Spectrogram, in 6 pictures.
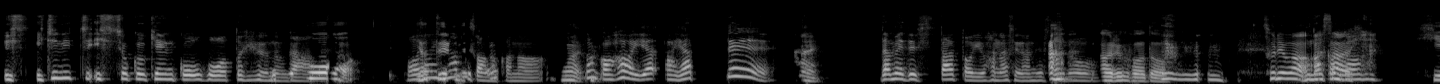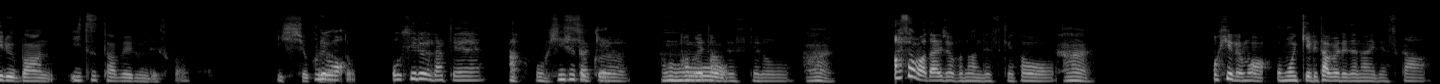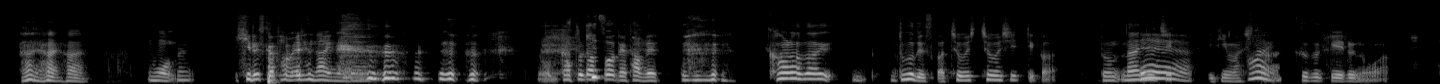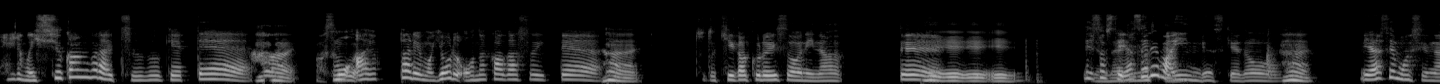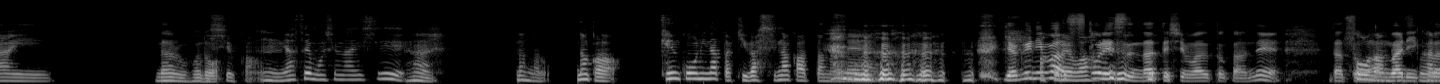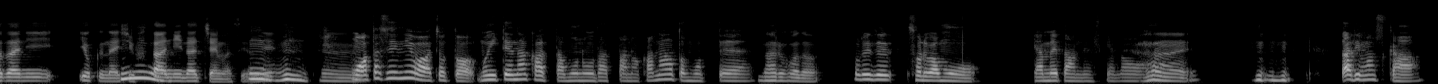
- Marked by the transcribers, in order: tapping; other noise; other background noise; giggle; laughing while speaking: "食べて"; laugh; giggle; giggle; giggle
- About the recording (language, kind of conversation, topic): Japanese, unstructured, 最近話題になっている健康法について、どう思いますか？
